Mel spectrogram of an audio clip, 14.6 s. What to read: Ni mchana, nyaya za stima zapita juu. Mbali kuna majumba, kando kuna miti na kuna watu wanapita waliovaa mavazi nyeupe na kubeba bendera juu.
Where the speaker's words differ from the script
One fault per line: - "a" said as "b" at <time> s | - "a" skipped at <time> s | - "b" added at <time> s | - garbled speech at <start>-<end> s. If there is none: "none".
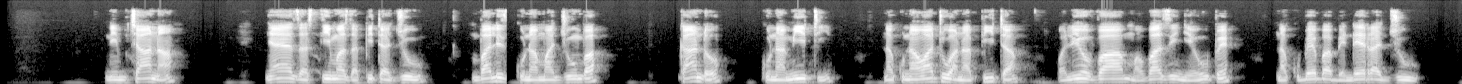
none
